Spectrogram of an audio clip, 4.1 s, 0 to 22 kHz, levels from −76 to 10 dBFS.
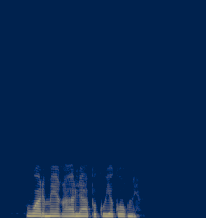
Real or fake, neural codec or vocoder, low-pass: real; none; 5.4 kHz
